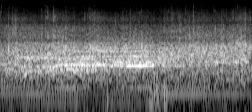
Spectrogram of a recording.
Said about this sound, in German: Gebt doch mal den Leuten einen echten fetten Applaus,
